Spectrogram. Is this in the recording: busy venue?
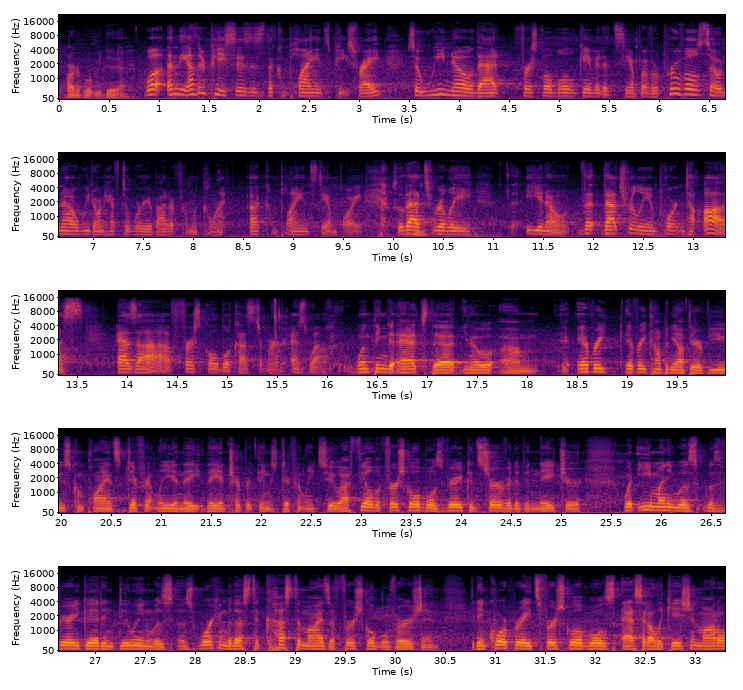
yes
